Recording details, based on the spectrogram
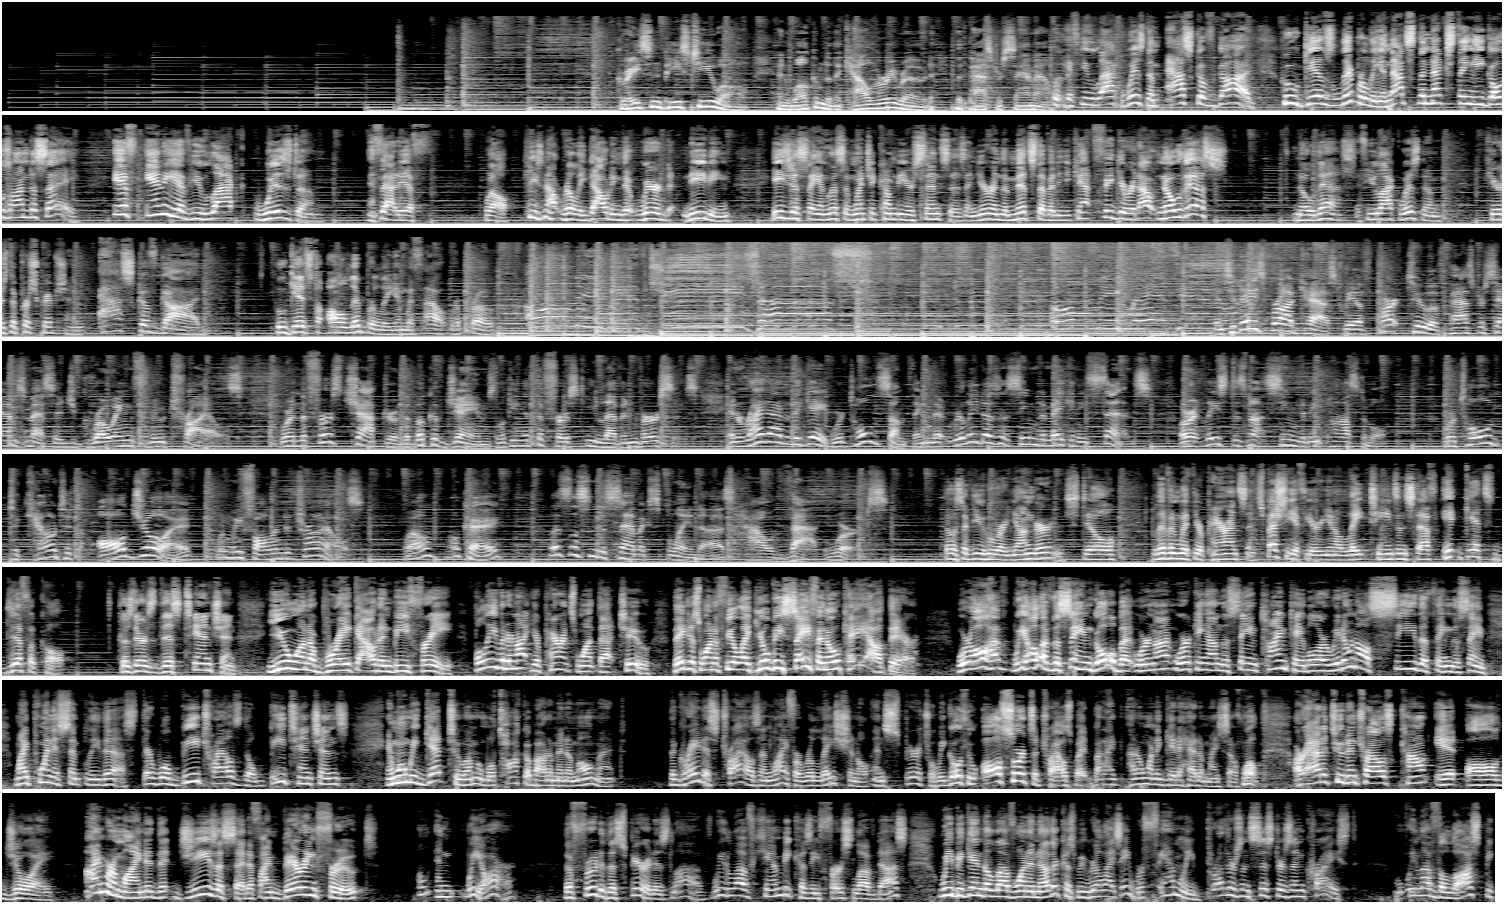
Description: Weekday Radio Program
